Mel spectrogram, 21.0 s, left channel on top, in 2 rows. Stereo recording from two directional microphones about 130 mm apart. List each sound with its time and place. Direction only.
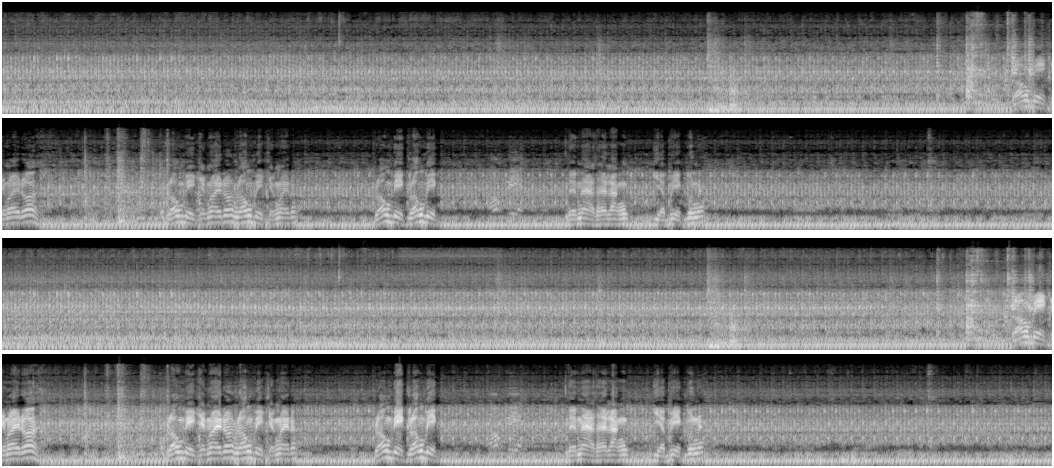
10.2 s speech: 5° right (ahead or behind)
12.1 s speech: centre (ahead or behind); by 14.8 s 15° left (ahead or behind)
16.1 s speech: 20° left (ahead or behind)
